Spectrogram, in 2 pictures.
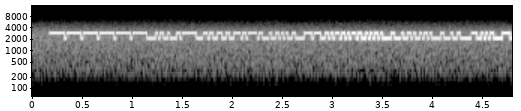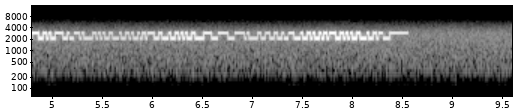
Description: RTTY (45.45 baud, 850 Hz shift), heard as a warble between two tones, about 2550 Hz centre, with radio static and fading. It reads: NICK SOUFFRE DE TROUBLES DU SOMMEIL DUS A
